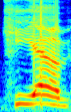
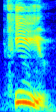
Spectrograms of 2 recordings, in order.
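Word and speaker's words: Kyiv: I was just corrected by our brother Thomas Triber that Kiev is an American pronunciation, and Ukrainians prefer that it's pronounced Kiev.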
